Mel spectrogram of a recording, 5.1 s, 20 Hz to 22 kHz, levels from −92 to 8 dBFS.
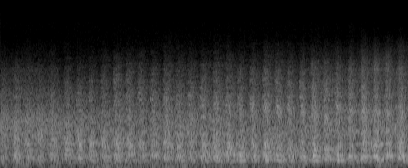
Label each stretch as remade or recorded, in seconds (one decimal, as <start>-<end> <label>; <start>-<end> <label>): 0.0-0.7 remade; 0.7-3.8 recorded; 3.8-5.1 remade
